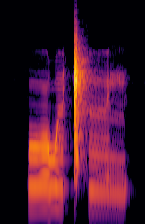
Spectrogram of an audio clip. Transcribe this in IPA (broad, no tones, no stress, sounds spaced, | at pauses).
u o̯ w ɨ ǁʰ ɨ n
